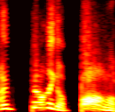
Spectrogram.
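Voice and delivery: very high, loud hollered yell. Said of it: "he yells".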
